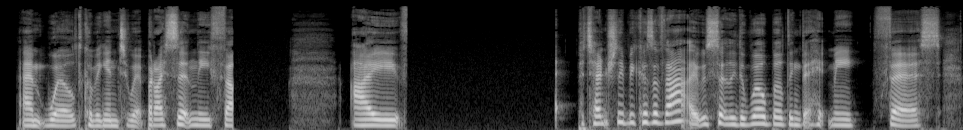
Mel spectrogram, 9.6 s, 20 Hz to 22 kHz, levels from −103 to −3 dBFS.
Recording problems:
audio cutting out; at 2.5 s for 0.5 s and at 4 s for 1.5 s

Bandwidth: 17.5 kHz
